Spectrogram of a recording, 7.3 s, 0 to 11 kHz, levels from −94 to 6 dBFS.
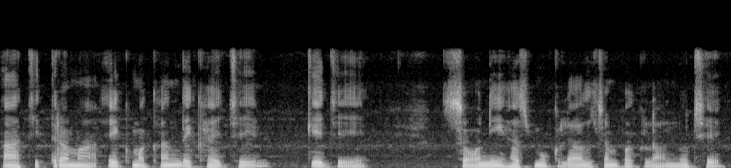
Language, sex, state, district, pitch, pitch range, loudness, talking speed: Gujarati, male, Gujarat, Valsad, 110 Hz, 105-120 Hz, -17 LUFS, 105 wpm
